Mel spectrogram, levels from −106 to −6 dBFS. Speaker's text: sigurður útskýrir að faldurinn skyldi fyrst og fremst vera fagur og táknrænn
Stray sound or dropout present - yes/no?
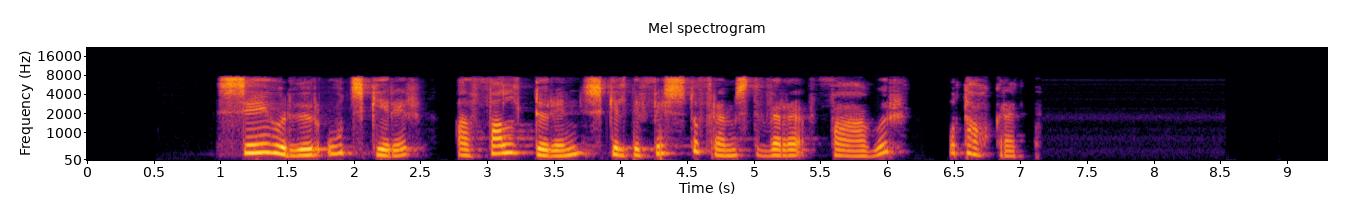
no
